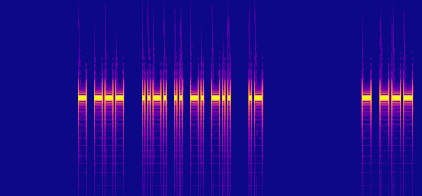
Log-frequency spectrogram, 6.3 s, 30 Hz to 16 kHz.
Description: Morse code, heard as a keyed tone, about 29 wpm, 700 Hz. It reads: TO FIND A TO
